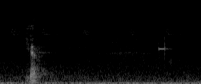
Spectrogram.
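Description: A single spoken "yeah", then quiet room tone with one faint, very short high beep from a phone as the call is ended.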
